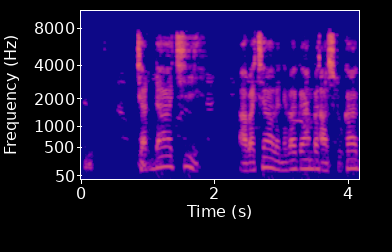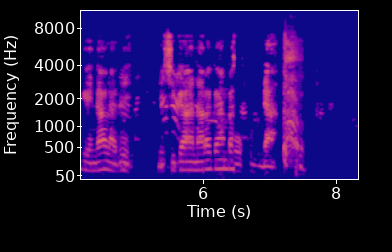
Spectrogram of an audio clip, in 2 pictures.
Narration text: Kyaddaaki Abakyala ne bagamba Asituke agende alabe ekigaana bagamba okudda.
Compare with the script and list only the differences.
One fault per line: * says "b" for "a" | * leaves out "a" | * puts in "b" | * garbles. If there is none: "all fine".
all fine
